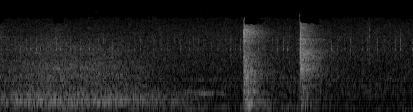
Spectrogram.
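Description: A bathroom door sliding shut with a low rumble, then two sharp knocks about half a second apart as it meets the frame and latches.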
